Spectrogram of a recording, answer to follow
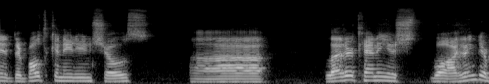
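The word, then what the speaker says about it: Letterkenny: You got to watch Letter Letter Kenny. It's spelled the way it sounds. Letter Kenny, L E T E R K E.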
